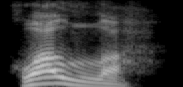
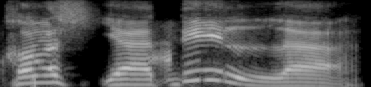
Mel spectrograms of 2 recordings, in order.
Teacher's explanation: Ini lafaz Allah dibaca tebal karena sebelumnya baris atas nih Bu.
